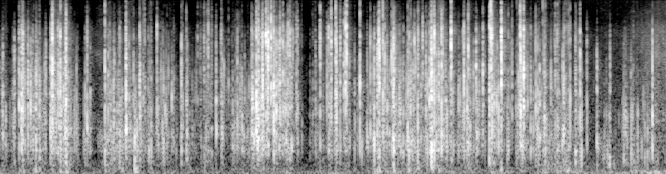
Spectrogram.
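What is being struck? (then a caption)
Paper magazine. Long nails riffle the edges of the wavy, water-damaged pages of a Trends news magazine, then the cover is closed and fingertips rub and press it. A dense run of bright, crisp paper crinkles and rustles follows, with a short pause near the middle and no low end. The rustling continues more softly toward the end.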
